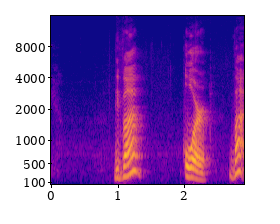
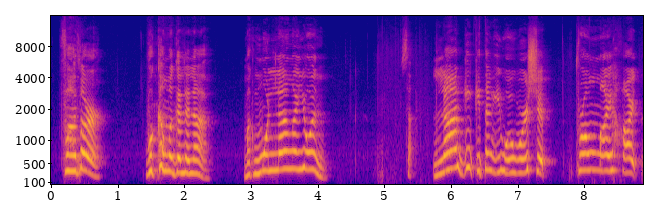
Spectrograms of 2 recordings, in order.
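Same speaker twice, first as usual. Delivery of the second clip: fervent promise to God; 3 semitones higher, 4 dB louder than usual. Retold or imitated. Believer vowing to comfort God, loud and earnest. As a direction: promise him with all your heart.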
